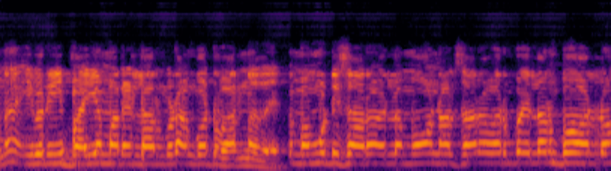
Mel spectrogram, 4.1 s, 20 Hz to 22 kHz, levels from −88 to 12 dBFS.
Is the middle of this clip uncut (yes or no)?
no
